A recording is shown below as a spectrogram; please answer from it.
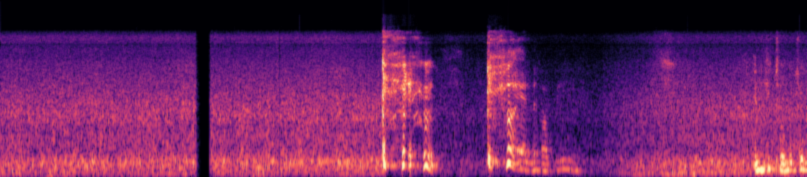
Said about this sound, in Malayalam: ഒരു അപാരം ചുമയായിപ്പോയി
